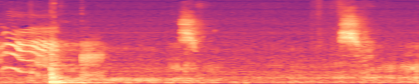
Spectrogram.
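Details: Indoors, a Ragdoll kitten of three months comes when called and kneads. It gives one brief, falling, harmonic meow near the start, followed by two soft hissing rustles.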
